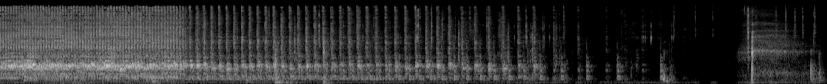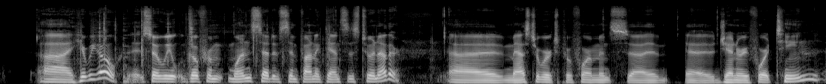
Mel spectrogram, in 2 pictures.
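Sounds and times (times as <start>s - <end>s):
roulette wheel spinning: 0.0s - 6.7s
speech: 8.7s - 16.5s.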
